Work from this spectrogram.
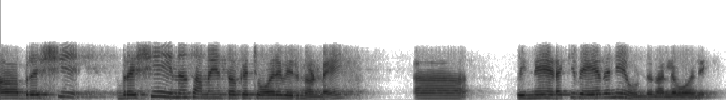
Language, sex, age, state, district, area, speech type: Malayalam, female, 30-45, Kerala, Idukki, rural, conversation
